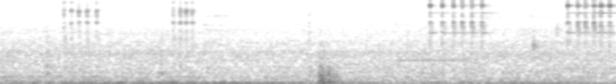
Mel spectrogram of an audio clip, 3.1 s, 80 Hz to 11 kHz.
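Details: Daiwa Exceler LT 2000 spinning reel drag: short crisp ratcheting bursts of fine clicks over a quiet hum; newer 20 LT drag click is more distinct than the softer 19 LT; clean, working clicker.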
